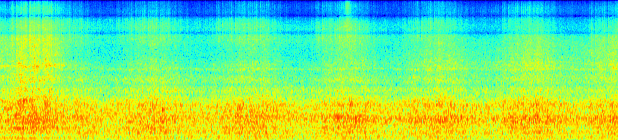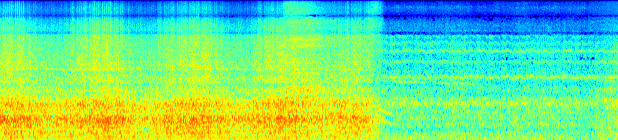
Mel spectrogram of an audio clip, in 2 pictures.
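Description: Train rolling slowly along the track, wheels clacking over the rail joints about every two seconds. The sound falls away abruptly about twenty seconds in, leaving a quieter background.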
